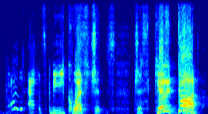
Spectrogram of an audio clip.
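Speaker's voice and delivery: even angrier, slow, high, furious character voice. Reading a character's line as he gets even angrier: angry character voice. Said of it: "Night Shadow then got even angrier".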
